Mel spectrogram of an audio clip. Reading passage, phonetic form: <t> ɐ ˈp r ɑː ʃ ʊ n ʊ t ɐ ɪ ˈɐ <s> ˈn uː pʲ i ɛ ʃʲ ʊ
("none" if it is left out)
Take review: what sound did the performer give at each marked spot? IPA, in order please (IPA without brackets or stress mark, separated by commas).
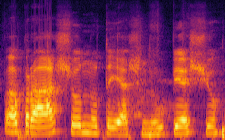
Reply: p, ʃ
